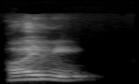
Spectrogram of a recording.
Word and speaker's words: Jaime: And I have these stats here, and it's from a former podcast guest you had on, Jamie Segura. Is that how you pronounce his name? – Jaime Segura.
